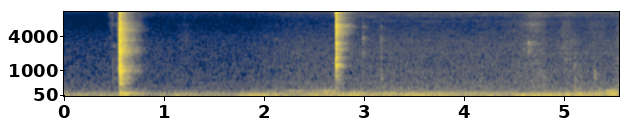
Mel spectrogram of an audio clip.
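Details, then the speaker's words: Fujitsu air conditioner control board with compressor rotation error E0094, bench-powered through series bulbs: two sharp clicks about two seconds apart as the relay pulls in normally at power-up. "你听到了继电器的咔哒声，"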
